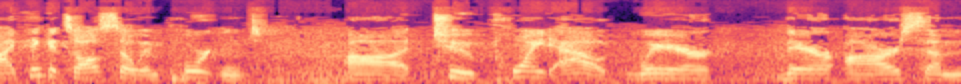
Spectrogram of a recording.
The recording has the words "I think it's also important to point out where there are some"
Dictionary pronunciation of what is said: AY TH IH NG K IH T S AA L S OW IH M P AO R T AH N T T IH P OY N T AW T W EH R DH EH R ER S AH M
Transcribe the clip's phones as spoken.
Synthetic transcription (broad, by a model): AY TH IH NG K IH T S AA L S OW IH M P AO R T N T T IH P OY N T AW T W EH R DH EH R ER S AH M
